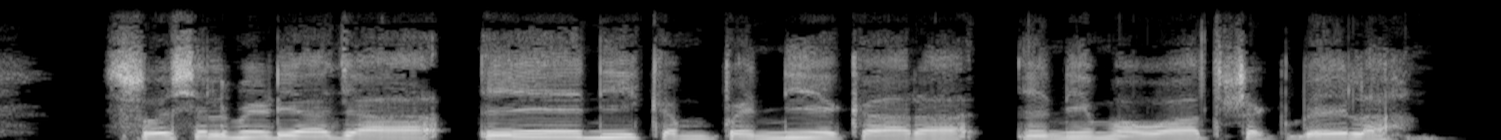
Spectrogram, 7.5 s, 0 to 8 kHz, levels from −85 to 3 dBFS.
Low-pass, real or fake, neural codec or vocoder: 7.2 kHz; real; none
